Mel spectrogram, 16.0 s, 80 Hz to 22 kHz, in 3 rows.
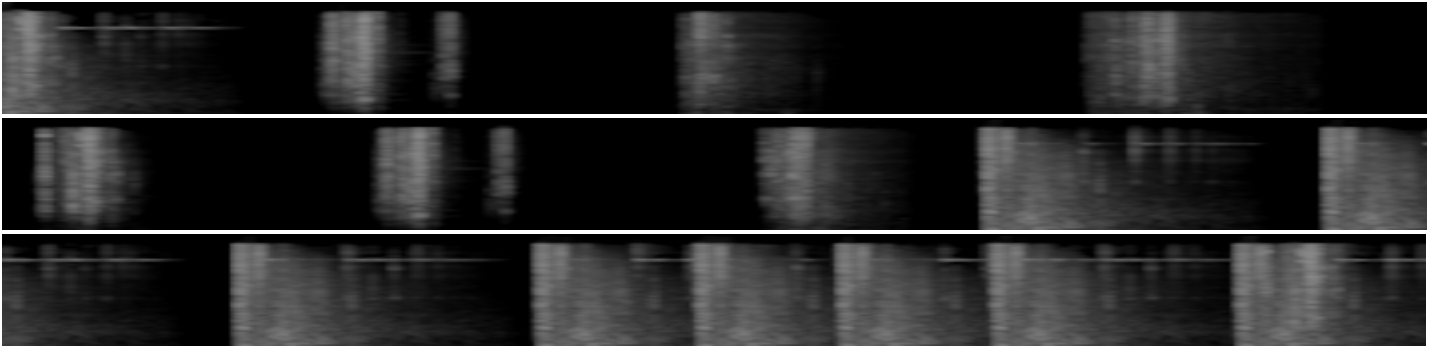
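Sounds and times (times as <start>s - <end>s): pistol gunshot bangs: 9.0s - 9.6s, 10.3s - 10.8s, 11.6s - 12.1s, 12.7s - 16.0s.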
